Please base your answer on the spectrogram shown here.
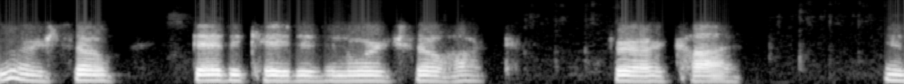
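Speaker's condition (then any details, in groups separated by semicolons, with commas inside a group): Parkinson's disease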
